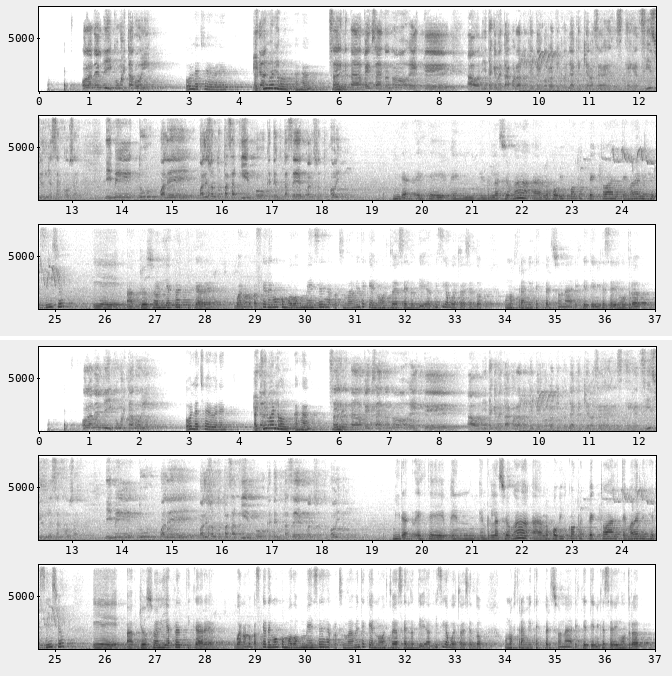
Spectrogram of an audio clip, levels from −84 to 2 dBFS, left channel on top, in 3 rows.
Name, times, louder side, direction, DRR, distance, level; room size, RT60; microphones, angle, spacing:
voice 1, 0.9-2.3 4.3-4.8 5.8-18.4, left 3 dB, 50° left, 3 dB, 2.2 m, -36 dB
voice 2, 2.9-3.7 4.3-5.4 5.9-6.1 19.4-25.2 25.8-28.2 28.6-33.6 34.0-36.7, right 2 dB, 50° right, 6 dB, 1.5 m, -29 dB
sound 1, 9.6-29.3, left 1 dB, 30° left, 1.3 m, -46 dB
25.0 x 24.0 x 6.2 m, 2.4 s
head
